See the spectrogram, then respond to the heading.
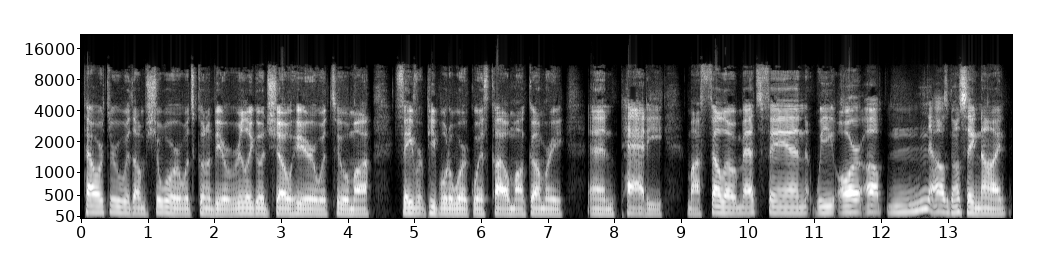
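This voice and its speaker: A man's voice: medium pitch, darkish tone, clean tone. A man hosting a sports podcast, chatting casually and rambling through sponsor reads and intros. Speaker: podcast host.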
